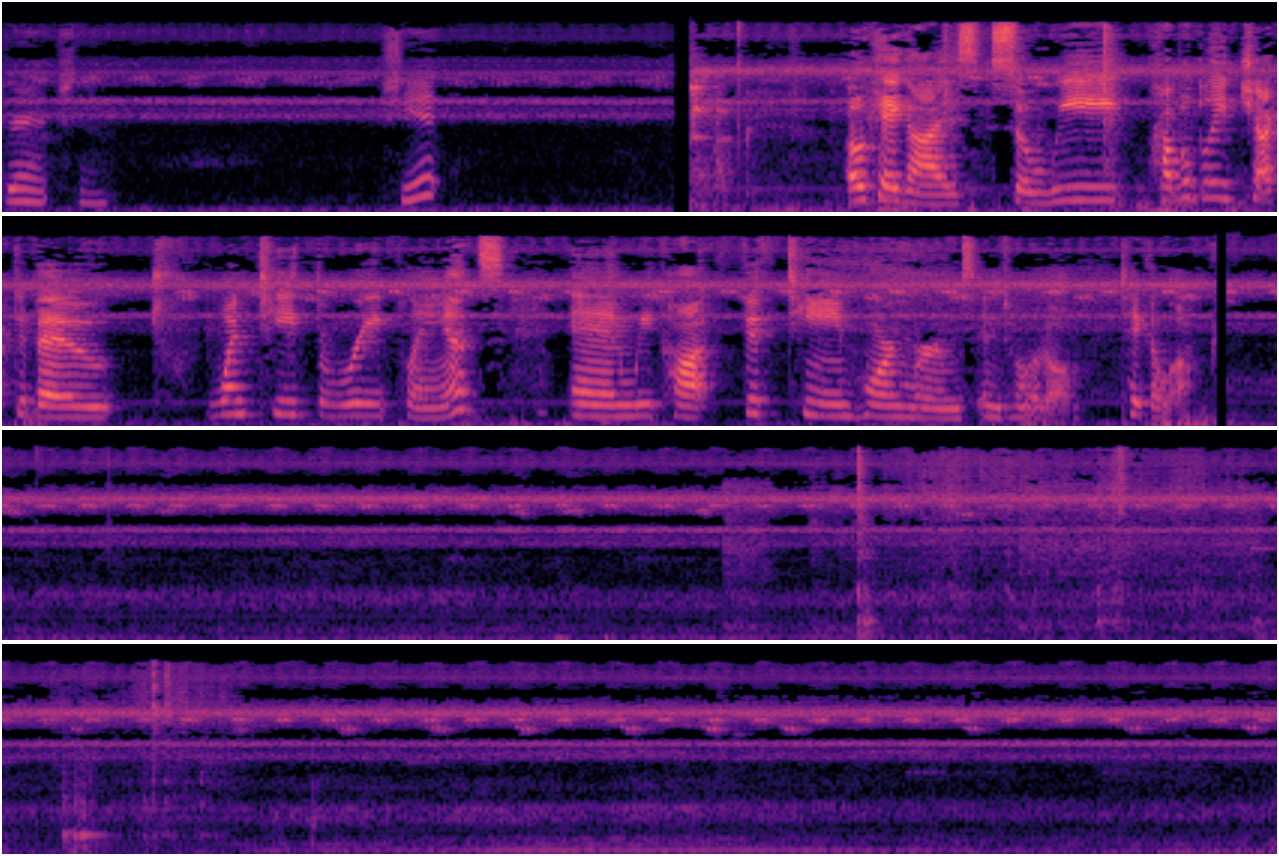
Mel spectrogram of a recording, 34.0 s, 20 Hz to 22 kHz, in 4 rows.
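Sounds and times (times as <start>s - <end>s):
crickets chirping: 0.0s - 34.0s.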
